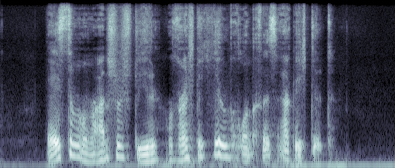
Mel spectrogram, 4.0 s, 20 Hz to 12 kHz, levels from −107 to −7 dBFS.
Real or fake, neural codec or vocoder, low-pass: fake; codec, 24 kHz, 1 kbps, SNAC; 10.8 kHz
